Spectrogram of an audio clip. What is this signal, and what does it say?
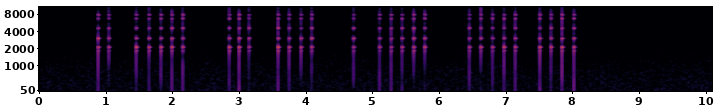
Tap code, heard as taps on glass, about 6 knocks a second. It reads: JOEY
